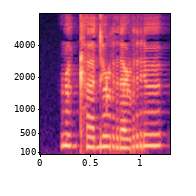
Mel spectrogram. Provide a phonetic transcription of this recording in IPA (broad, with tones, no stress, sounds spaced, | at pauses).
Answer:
ɳ ø˥ ɡ ʈʰ ɜ˧ d ø˥ ɭ r ɜ˧ ɭ r ø˥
